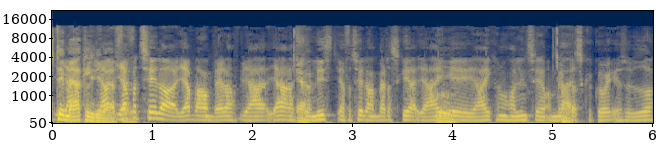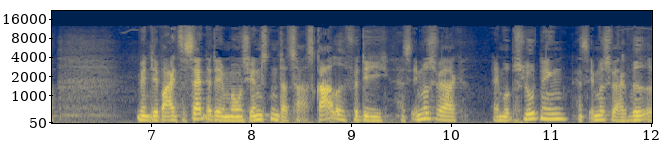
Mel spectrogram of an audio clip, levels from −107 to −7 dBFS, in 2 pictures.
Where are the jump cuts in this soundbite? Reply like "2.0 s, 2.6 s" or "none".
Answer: 1.4 s, 4.9 s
